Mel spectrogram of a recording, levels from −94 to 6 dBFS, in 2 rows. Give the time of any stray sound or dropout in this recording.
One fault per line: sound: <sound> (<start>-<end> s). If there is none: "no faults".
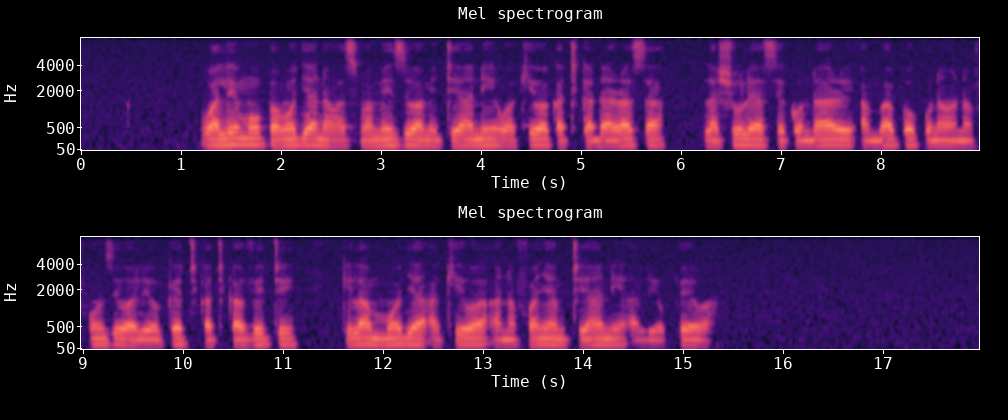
no faults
